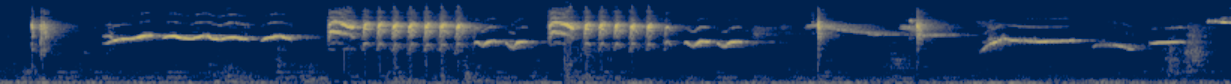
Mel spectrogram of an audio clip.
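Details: Mountain sulingan, also called tledekan, a flycatcher kept as a songbird in Indonesia, singing clear whistled phrases that rise and fall, with trilled bursts and sliding notes that drop in pitch, delivered in quick irregular sequences.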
